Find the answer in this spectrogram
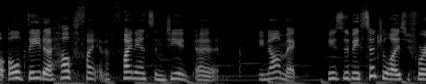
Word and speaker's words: genomic: You have to take all of your healthcare data, your diagnostic data, your electronic health records, your genomic data.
